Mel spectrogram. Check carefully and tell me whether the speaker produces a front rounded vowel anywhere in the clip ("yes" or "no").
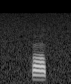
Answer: no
